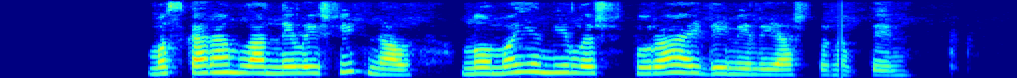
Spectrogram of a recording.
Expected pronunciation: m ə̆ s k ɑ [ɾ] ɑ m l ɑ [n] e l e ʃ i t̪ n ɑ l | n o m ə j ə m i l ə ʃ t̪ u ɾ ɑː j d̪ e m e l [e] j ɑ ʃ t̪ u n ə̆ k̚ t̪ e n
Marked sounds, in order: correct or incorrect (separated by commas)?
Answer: correct, incorrect, incorrect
